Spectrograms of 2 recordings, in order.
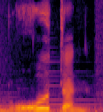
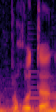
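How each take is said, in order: First: The first syllable is pronounced with an 'o' vowel. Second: The first syllable is pronounced like 'Bre' in Bretagne. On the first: The speaker calls it right. "on dit bien Bretonne" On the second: The speaker calls it wrong. "pas Bretonne. Hein. On n'est pas en Bretagne ici"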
